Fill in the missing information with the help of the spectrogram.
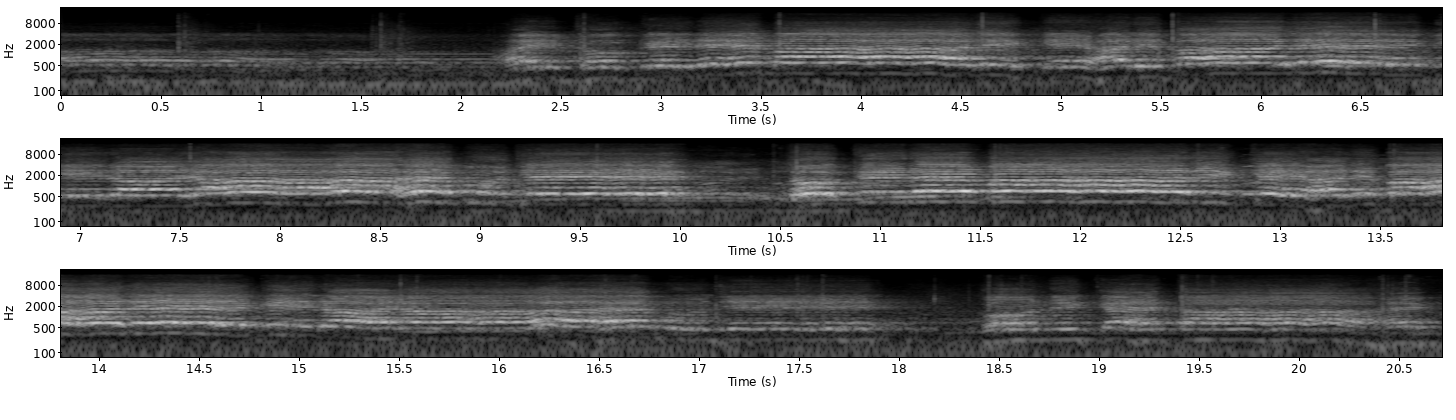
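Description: Men's voices chanting a noha, a Shia Urdu lament, in long, wavering sung lines, with short breaks for breath about halfway through and again near the end.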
